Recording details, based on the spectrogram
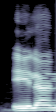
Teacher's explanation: नून पर तशदीद है तो गुन्ना होगा, यानी नाक में आवाज़ पैदा करेंगे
